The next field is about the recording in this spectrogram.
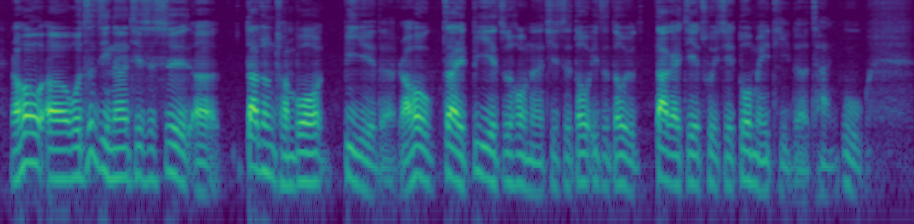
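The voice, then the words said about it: Malaysian Mandarin accent. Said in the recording (Chinese): “听我口音，可能大概就会听得出来，我不太是呃台湾人。...我是马来西亚人”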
